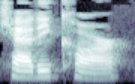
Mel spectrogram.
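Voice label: "caddie car", English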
